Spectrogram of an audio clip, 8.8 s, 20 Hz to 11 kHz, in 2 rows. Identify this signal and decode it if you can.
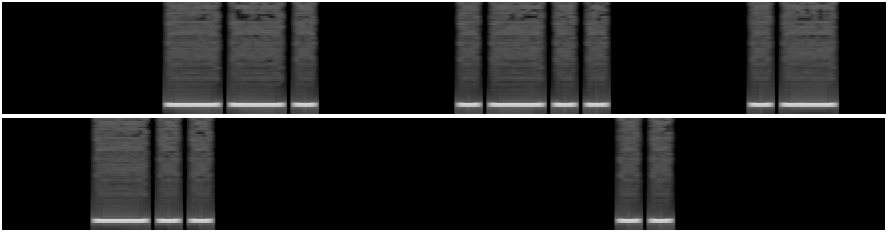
Morse code, heard as a keyed tone, about 15 wpm, spaced as for 8 wpm, 1000 Hz. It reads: GLAD I
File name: qotdfiles / 8wpm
